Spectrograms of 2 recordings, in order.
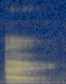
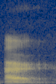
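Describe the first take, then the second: No difference in how they are said.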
